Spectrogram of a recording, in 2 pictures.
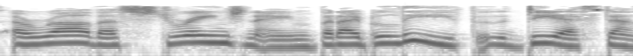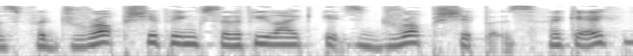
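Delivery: usual speaking voice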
